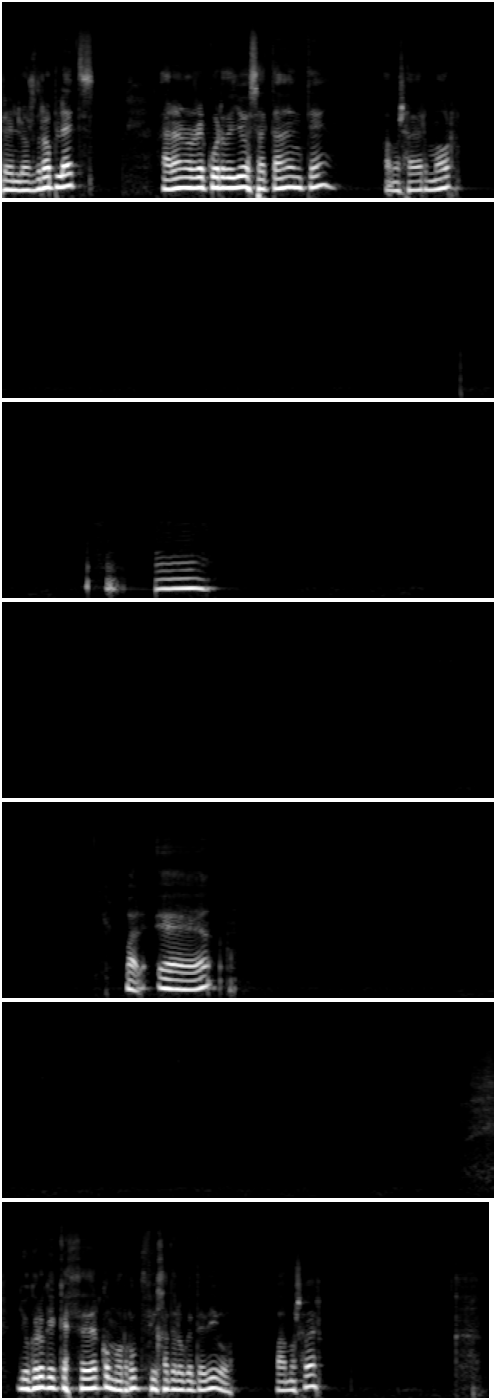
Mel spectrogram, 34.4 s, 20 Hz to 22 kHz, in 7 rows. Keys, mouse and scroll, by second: 4.4 click, 5.9 click, 6.4 click, 19.0 click, 24.7 click, 26.2 click, 26.6-27.9 scroll down 2, 27.9 scroll down 1, 28.0-29.3 scroll up 1, 29.3-31.4 scroll up 1, 31.4-32.9 scroll up 1, 32.9 click.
